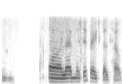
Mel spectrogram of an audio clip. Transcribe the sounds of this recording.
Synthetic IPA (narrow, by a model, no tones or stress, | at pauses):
lɛːbmẽsepeːk̚ʈkəɾt̪ʰa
